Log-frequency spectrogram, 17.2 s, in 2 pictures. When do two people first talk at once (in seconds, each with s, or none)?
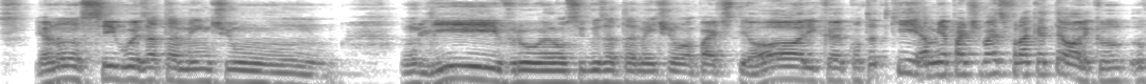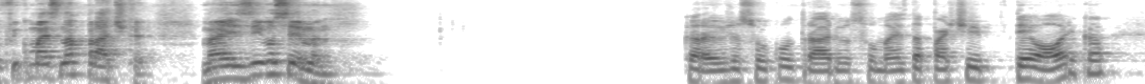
none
